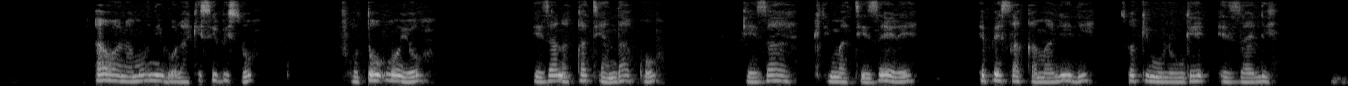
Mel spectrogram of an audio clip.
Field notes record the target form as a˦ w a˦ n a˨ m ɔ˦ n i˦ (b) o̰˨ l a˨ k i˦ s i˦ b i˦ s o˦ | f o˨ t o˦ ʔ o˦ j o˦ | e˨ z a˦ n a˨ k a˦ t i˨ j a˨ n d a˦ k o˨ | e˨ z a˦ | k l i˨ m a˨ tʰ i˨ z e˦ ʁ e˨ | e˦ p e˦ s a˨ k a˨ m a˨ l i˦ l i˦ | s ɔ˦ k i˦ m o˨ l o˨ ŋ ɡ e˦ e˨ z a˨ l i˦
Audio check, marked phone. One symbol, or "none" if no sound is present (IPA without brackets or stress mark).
b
